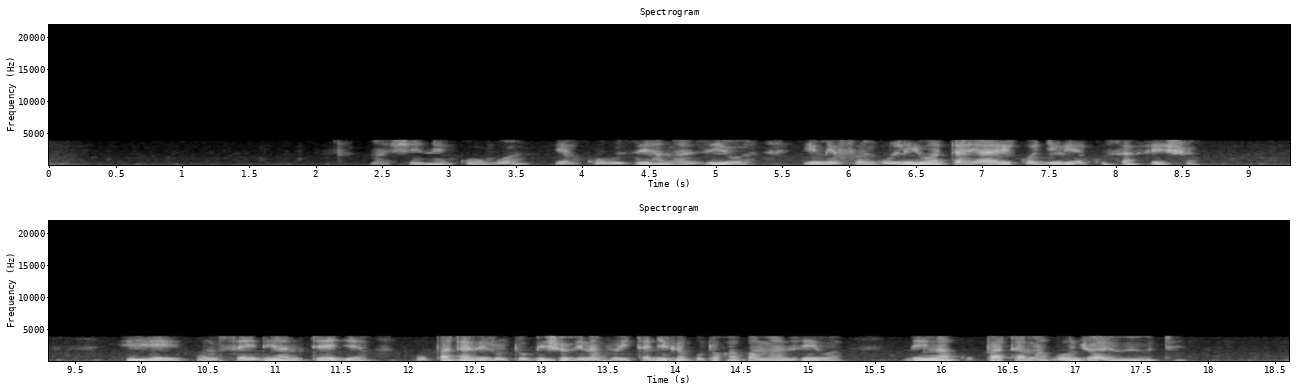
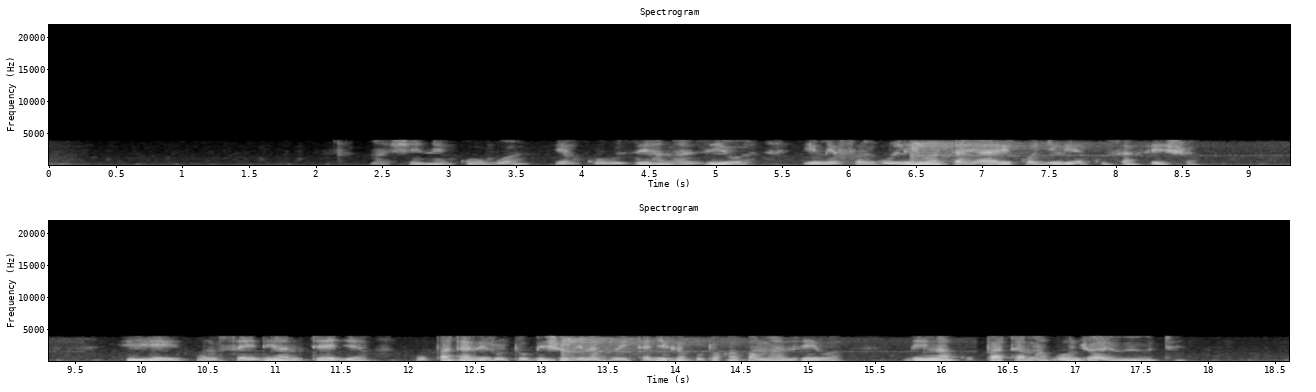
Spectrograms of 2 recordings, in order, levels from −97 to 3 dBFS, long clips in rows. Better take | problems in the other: first | background sound (Hi-hat); 14 dB below the speech

